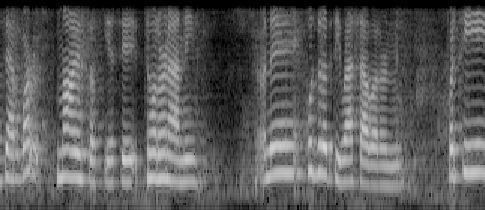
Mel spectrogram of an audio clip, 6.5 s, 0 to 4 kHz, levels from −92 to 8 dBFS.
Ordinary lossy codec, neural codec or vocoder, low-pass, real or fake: none; codec, 16 kHz, 1 kbps, X-Codec, HuBERT features, trained on LibriSpeech; 3.6 kHz; fake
